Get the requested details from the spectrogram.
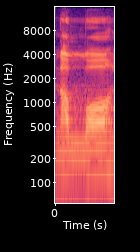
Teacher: lafaz Allah dibaca tebal, panjangnya 2 harokat juga mad asli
